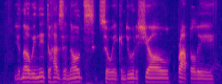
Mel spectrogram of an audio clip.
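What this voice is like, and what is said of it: Bad Arnold impression, Brooklyn-leaning accent. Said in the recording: “That was a really bad Arnold that leaned into like a Brooklyn guy accent.”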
